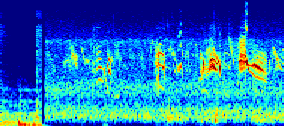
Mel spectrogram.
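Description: Desert Finch giving short, twittering, slightly nasal calls in irregular bursts, high-pitched and scratchy, after a brief musical note at the start.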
